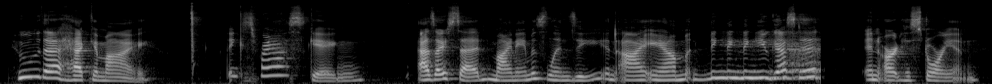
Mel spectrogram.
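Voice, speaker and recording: Young woman w a wisconsin accent, kinda nasal w vocal fry, mid pitch, jokey solo podcast talk. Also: a bit bright. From Wisconsin, United States. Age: young adult. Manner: self-deprecating, playful asides. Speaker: podcast host. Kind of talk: chatty scripted podcast monologue.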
